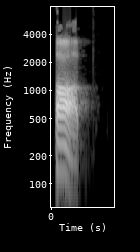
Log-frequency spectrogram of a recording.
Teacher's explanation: when you just closed your lips for the last p, you can keep your mouth shut for hours and hours, like pop, and you may not be releasing the pressure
